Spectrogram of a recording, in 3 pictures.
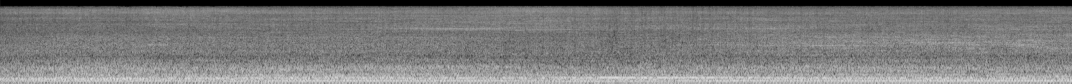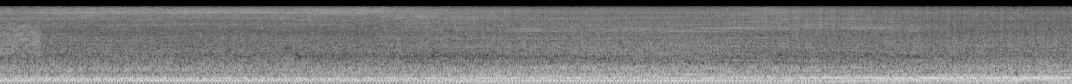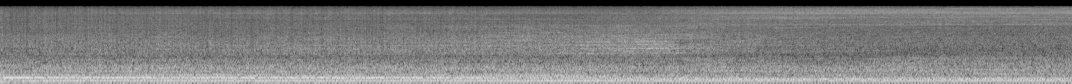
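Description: Wood-Mizer portable bandsaw sawmill's engine running steadily, warming up before the first cut, its pitch shifting slightly a few times.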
